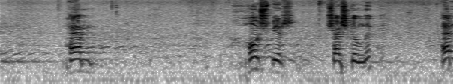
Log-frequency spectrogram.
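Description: A middle-aged man speaks into a microphone outdoors, in short bursts with pauses.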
